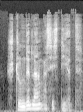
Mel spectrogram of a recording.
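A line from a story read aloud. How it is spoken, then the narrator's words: Calm question. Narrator (German): fragte Lübbe ruhig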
